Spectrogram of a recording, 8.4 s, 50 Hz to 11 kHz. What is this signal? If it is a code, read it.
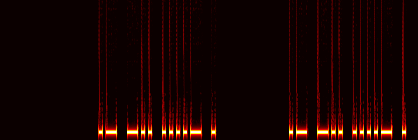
Morse code, heard as a keyed tone, about 17 wpm, 700 Hz. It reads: AD4E AD4E
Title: USA Call Signs - 4 Characters - Repeated 2x - 17wpm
